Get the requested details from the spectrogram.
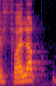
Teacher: اوپر کے دانتوں کے کنارے اور نیچے کے ہونٹوں کے تر حصے سے ادا ہوتا ہے، یعنی اوپر کے دانت اور نیچے کے ہونٹ کا تر حصہ گیلے حصے سے جب یہاں لگائیں گے تو فا ادا ہوگا۔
